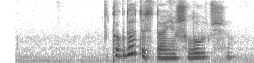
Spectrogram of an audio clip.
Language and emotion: Russian, sad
